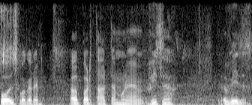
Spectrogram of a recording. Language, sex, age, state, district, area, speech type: Marathi, male, 18-30, Maharashtra, Nashik, urban, spontaneous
